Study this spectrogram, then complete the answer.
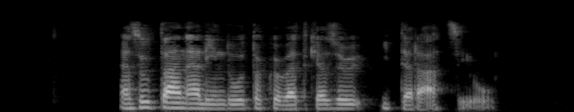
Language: Hungarian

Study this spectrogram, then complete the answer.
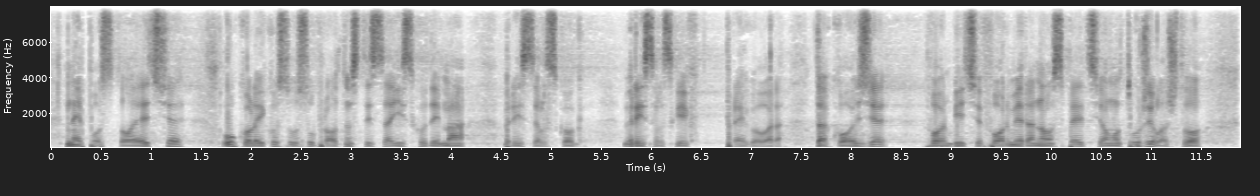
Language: Serbian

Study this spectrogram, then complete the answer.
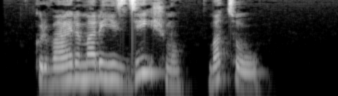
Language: Latgalian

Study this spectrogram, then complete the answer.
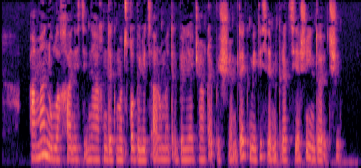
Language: Georgian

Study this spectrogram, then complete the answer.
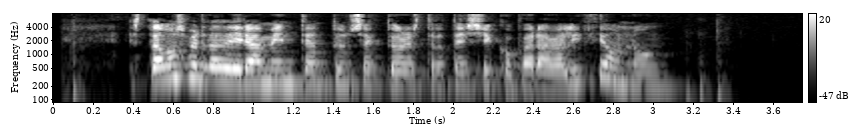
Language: Galician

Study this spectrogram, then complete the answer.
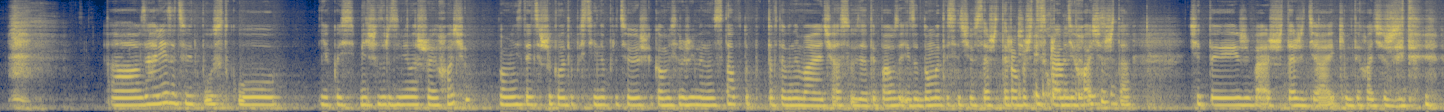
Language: Ukrainian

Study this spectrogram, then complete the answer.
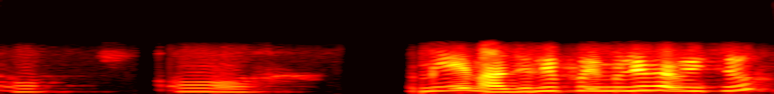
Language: Assamese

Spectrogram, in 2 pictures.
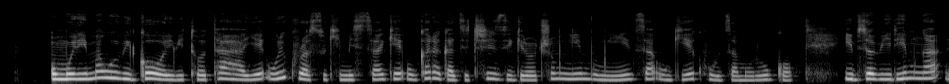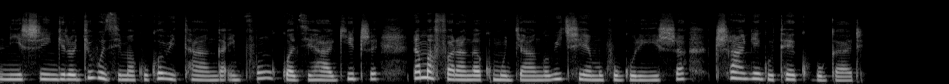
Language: Rundi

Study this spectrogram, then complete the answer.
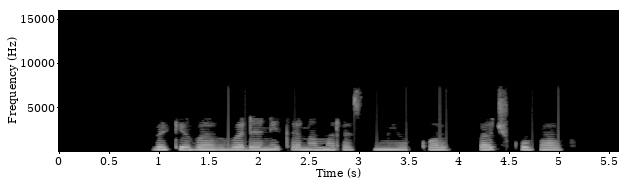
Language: Taita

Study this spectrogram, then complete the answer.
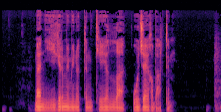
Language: Uyghur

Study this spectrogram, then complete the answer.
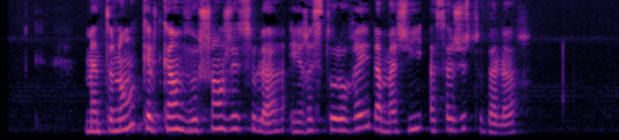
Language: French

